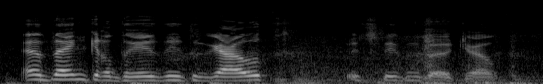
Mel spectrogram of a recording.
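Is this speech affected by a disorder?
Yes: multiple sclerosis.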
